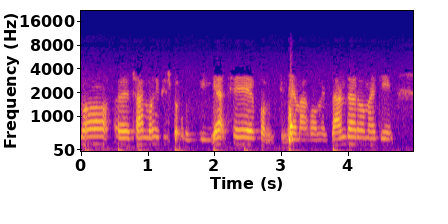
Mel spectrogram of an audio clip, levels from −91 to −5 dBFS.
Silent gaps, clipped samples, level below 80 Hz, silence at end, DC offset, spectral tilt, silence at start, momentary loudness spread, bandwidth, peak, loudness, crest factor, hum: none; under 0.1%; -44 dBFS; 0 s; under 0.1%; -5 dB/octave; 0 s; 11 LU; 7 kHz; 0 dBFS; -20 LUFS; 20 dB; none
